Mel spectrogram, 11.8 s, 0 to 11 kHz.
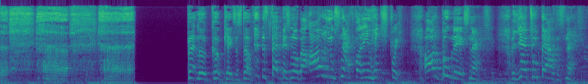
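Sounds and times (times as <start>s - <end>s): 
person imitating snoring: 0.0s - 2.8s
speech: 4.1s - 11.6s.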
